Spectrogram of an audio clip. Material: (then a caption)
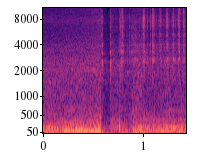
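Neodymium. A fake neodymium magnet, sold as N52 but not actually N52 and still shiny, is dropped onto a surface and gives a short, dull clattering rattle over a steady low hum. It is judged fake and likely really N35, since it was weaker in an earlier lifting test.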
